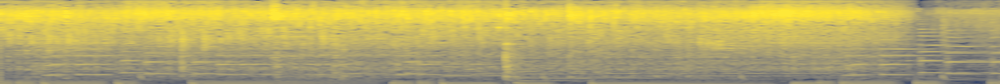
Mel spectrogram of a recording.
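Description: Minced-chicken patties shallow-frying in oil in a kadai, sizzling steadily with a couple of sharp clicks. The sizzle drops away sharply near the end.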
